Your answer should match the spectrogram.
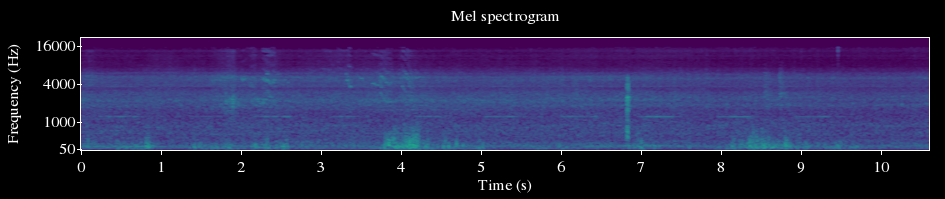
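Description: Heavy port forklift reversing with a load of steel pipes on its forks: its back-up alarm gives short, even beeps about once every 0.8 s over the engine's low running sound. The engine grows louder twice, about four seconds in and again near the end, and a single sharp metallic click comes about seven seconds in.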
